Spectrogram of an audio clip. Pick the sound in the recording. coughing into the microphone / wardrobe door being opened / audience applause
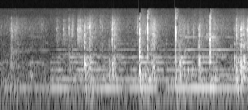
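wardrobe door being opened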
